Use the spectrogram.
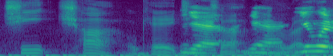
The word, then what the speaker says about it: chicha: my pronunciation on yeah not chica but chi cha okay yeah yeah you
